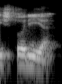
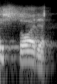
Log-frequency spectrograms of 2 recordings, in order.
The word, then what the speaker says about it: historia: Então, como é que faz a separação dessa palavra aqui, historia? Ó, vai ficar assim, ó. Historia. Não é história, é do verbo historiar.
